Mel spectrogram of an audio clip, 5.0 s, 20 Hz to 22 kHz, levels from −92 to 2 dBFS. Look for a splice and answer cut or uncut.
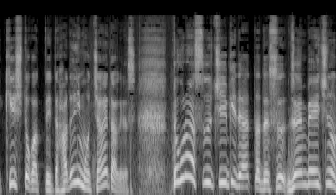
cut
